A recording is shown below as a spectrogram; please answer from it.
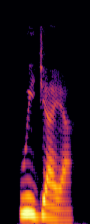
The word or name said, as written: wijaya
